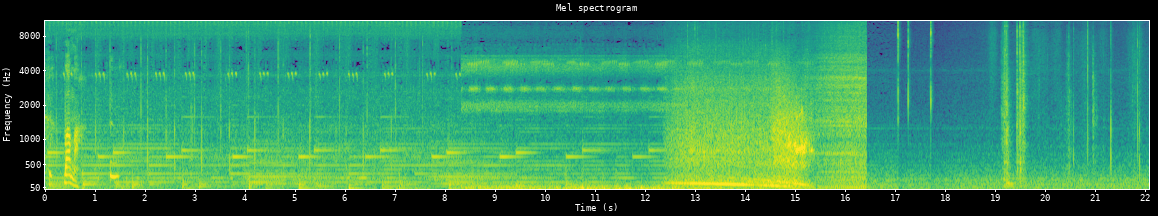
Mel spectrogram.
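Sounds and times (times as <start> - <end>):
background music: 0.0 - 13.9
car passing by: 12.2 - 16.4.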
